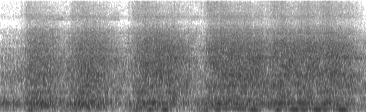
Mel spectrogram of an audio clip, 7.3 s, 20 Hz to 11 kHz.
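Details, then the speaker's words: 1989 Jeep Cherokee 4.0L I6 Renix after fuel tank and fuel pump replacement and air purged: engine picks up cleanly on throttle blips and settles without stumbling; running strong. "yeah buddy whoo-hoo that sounds good get it steady"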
